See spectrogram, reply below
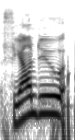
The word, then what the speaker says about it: Mfiondu: So to move into the first round to grab Fiondu Cabangeli. It is spelled M-F-I-O-N-D-U. The M is silent, which is a very...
